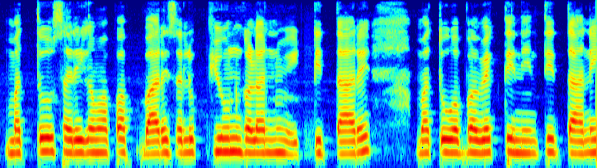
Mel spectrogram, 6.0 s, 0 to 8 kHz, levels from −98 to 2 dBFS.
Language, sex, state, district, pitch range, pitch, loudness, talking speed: Kannada, female, Karnataka, Koppal, 180-195 Hz, 185 Hz, -15 LUFS, 100 wpm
